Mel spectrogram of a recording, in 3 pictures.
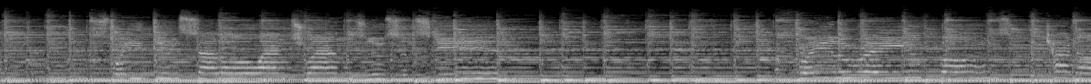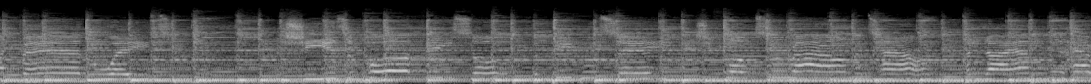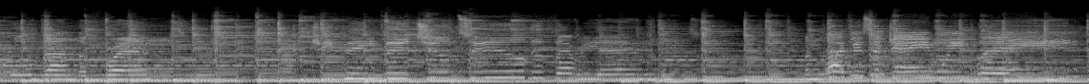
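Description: Live acoustic folk band playing a song: steadily strummed acoustic guitar with a bowed fiddle and singing over it.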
